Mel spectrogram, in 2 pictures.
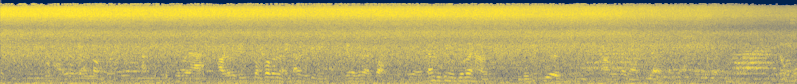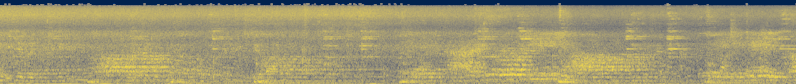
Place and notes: Longshan Temple, Taipei City - To enter the temple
